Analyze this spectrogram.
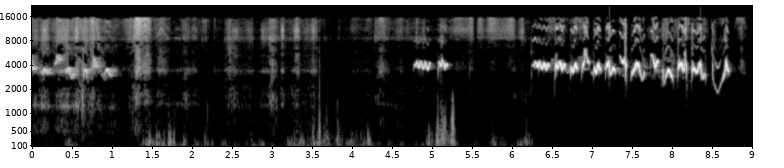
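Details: Ultramarine grosbeak on a field outing on 9/7 gives a quick, sweet warbled phrase of high rising and falling whistles after several seconds of low rustling and thumping.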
